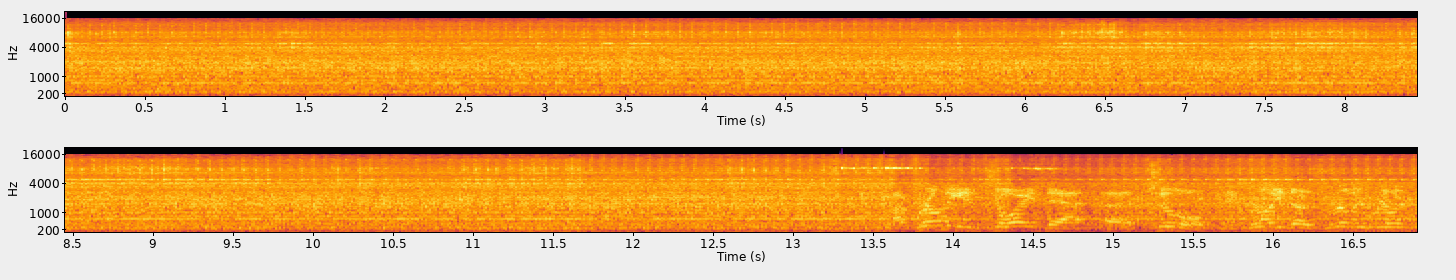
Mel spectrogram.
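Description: A metal lathe hums and whirs steadily as its chuck spins.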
